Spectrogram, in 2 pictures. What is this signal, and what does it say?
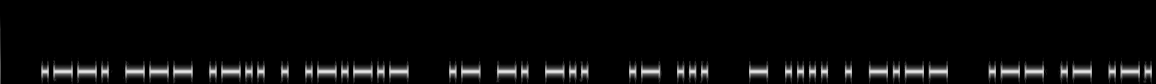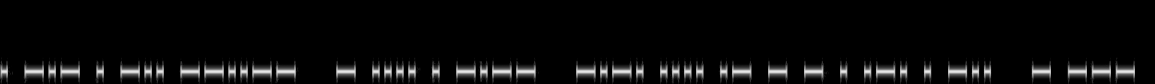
Morse code, heard as a keyed tone, about 20 wpm, 600 Hz. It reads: POLE. AND AS THEY WALKED, THEY CHATTERED TO
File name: winnie-20wpm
